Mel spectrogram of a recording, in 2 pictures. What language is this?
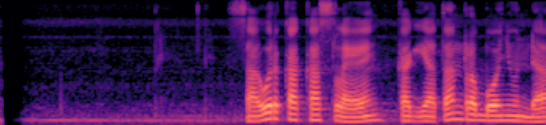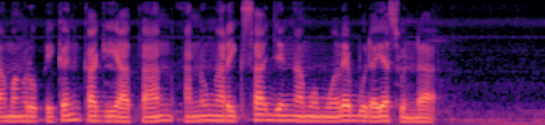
Sundanese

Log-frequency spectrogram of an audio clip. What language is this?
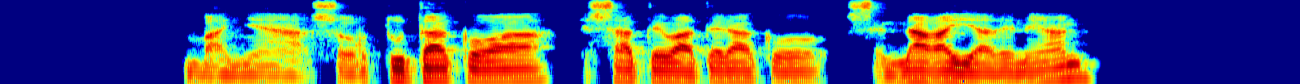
Basque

